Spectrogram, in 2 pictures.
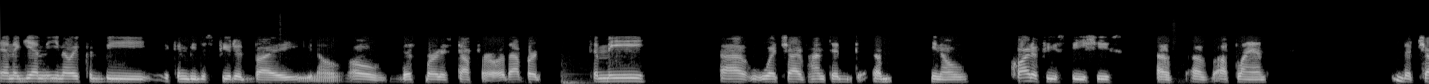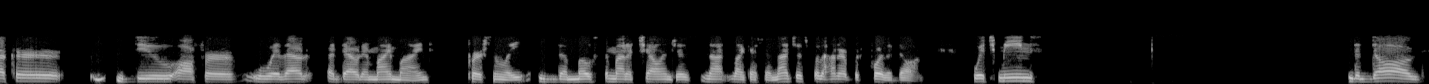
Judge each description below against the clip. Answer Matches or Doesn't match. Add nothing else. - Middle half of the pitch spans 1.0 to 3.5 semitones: Matches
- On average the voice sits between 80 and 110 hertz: Doesn't match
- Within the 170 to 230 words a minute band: Doesn't match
